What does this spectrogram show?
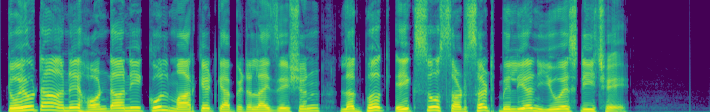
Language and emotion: Gujarati, neutral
